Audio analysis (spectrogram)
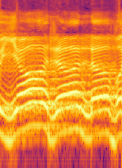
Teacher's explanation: अब अंतःस्थ की बात करूं, अंतःस्थ व्यंजन जो होते हैं यानी बिना ये दंतोष्ठ होते हैं, यानी दंत और ओष्ठ की सहायता से उच्चारित होते हैं, परंतु इनमें ध्वनि में ज़्यादा अवरोध उत्पन्न नहीं होता है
